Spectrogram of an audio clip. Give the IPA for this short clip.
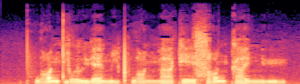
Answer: pʰ w ɑ̰˨˩ ŋ t̪ j o˦ ʊ̯ l ɥ ɛ˥ m i˧˥ pʰ w ɑ˥˩ ŋ m ä˧˥ k e˥˩ ɪ̯ s ɑ̰˨˩ ŋ k a˧˥ ɪ̯ n̪ y̰˨˩˦

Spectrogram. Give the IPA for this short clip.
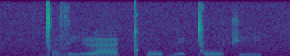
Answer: ɡ͡ǀ æ z ḭ ɭ æː ǃʰ uː b ḛ ǀ uː t͡ʃ ḭ

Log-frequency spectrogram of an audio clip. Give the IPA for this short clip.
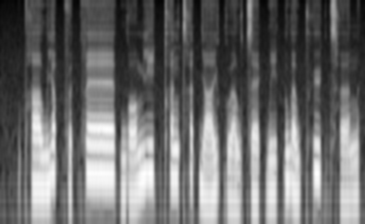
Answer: pʰ aː˧ w j ɐ˥ p̚ f ɵ˨ t̚ f ɛː˥ | w ɔː˨˥ m j iː˥ k̚ pʰ ɐ˥ ŋ t̪ʰ ɐ˥ t̚ j aː˨˥ j kʷ aː˨˩ w t͡s ɛː˨ k̚ w iː˧ t̚ o˥ w ɐ˨˥ w pʰ yː˥ k̚ t͡sʰ ɐ˨˧ n

